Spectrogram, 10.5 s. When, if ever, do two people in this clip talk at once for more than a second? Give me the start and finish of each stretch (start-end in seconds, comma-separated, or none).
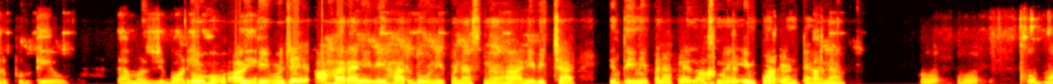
6.1-7.8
